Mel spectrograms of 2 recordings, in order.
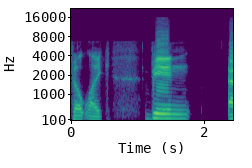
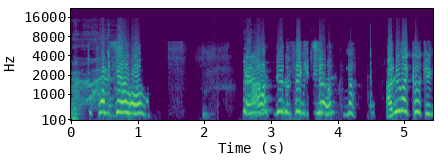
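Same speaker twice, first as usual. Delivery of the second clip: put-on little girl voice, higher pitch. Voicing the host body, saying hello: sounding like a little girl. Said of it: "Why do you sound like a little girl?".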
